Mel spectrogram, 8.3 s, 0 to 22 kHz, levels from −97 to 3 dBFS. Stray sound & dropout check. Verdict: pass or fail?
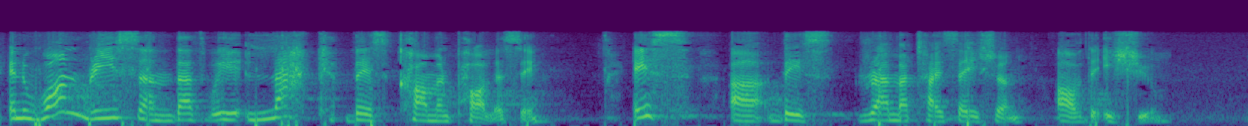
pass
